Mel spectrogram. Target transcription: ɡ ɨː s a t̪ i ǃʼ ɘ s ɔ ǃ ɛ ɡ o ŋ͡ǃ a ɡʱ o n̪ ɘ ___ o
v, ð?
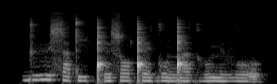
v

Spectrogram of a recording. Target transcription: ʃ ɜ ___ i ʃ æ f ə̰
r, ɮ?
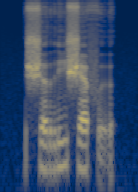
r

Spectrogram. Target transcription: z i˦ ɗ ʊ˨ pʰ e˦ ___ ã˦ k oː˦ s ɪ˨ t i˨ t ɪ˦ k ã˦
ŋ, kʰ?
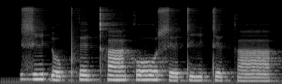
kʰ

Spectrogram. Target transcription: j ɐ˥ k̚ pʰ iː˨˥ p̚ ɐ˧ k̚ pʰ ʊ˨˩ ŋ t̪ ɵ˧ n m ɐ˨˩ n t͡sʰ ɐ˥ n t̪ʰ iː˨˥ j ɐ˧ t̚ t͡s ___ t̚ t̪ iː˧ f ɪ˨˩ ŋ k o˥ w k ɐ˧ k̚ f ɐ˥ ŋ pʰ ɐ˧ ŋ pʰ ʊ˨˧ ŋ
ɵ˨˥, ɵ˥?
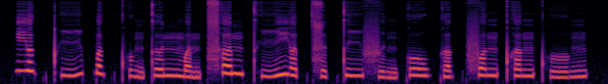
ɵ˨˥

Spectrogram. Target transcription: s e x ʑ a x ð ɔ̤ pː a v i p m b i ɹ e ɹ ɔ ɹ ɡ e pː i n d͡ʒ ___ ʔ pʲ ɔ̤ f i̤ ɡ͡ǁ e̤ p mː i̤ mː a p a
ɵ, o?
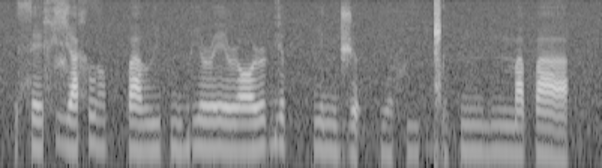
ɵ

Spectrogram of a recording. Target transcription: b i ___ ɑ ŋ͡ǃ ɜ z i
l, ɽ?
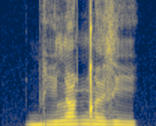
l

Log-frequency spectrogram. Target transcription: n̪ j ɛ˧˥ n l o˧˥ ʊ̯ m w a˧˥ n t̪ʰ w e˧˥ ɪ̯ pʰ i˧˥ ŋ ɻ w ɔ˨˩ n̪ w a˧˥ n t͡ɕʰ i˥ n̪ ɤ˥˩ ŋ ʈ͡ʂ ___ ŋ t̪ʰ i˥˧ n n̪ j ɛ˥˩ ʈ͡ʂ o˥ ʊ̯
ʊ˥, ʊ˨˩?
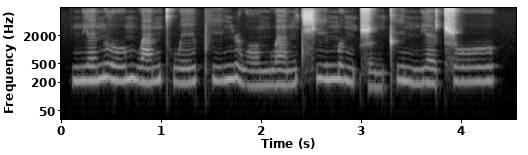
ʊ˨˩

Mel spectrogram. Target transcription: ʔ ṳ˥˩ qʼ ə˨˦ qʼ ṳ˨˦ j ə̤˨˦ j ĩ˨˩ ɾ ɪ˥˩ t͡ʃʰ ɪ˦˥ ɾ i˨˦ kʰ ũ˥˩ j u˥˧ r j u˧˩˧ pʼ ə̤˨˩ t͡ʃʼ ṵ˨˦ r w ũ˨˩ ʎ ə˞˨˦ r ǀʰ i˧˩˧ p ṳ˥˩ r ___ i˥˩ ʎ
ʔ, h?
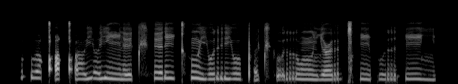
ʔ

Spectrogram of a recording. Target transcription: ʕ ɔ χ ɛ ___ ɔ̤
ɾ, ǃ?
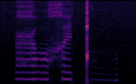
ǃ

